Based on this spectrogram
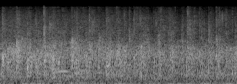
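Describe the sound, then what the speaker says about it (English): Audience applause for the Myntra team at a live UX event: steady, dense clapping from a crowd, loud and continuous throughout with no pauses. "give a round of applause to the amazing Myntra team"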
